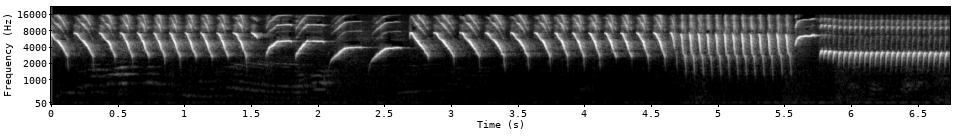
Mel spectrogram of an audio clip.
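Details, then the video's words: Kenari panda (a canary) singing as a lure to prompt lazy canaries to sing; fast falling chirps, a few looping slurred notes, then a dense trill and a sustained high buzzy phrase. "Pancingan Kenari Panda AMPUH, Membuat Kenari Malas BUNYI Jadi Bunyi"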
